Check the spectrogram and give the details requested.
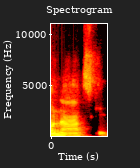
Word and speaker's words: Natsuki: here's the thing right you can either say it not sookie or natsuki right i just go natsuki right uh but if you're saying natsu it's still two syllables so just say natsuki right you know they're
